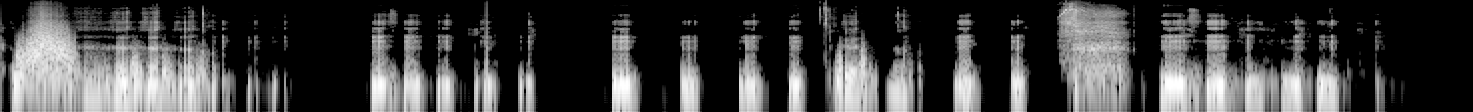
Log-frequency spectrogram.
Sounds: Laughter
